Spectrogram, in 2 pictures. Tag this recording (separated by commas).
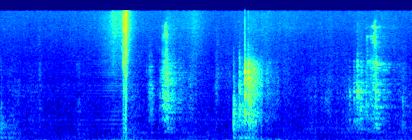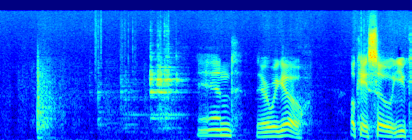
Speech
